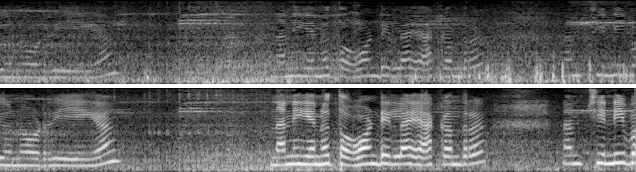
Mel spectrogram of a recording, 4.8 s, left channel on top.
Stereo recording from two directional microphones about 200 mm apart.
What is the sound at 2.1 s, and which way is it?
A woman's voice, 45° right (ahead or behind).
